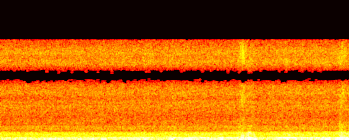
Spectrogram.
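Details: Japanese honey bees being cleared from a storehouse nest; steady humming buzz with layered overtones, swelling a little toward the end, with a soft tap midway.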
